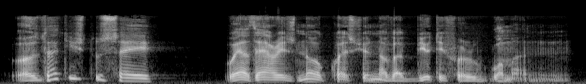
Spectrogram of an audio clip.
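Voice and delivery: sly, slyly teasing tone. Reading a detective story aloud, the narrator's friend adds a remark: slyly. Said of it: "he added slyly".

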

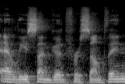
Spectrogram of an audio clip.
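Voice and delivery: plain

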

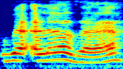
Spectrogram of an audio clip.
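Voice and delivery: put-on British accent. Pushed by another speaker to try one, doing a british accent. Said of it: "Try a British accent".

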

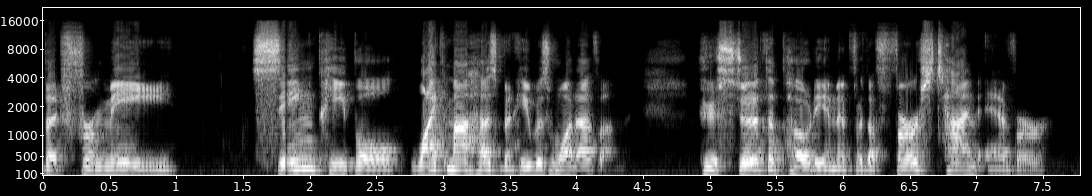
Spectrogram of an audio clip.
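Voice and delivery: emotional, choking-up voice, welling with feeling. Describing a loved one speaking at a forum, getting emotional. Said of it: "I'm gonna get emotional".

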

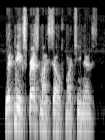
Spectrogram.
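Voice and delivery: usual speaking voice

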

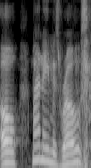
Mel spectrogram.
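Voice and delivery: slow, put-on girly voice. Retelling what a woman said after pulling him outside, imitating Rose in a girl accent. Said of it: "That's my girl accent".

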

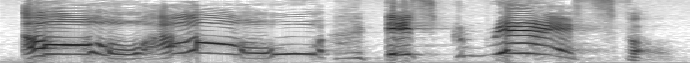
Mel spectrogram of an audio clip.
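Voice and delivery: very high shrill shrieking scream, long drawn-out oh. Narrating a story, voicing the Queen as tea spills, screaming. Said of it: "screamed the Queen".

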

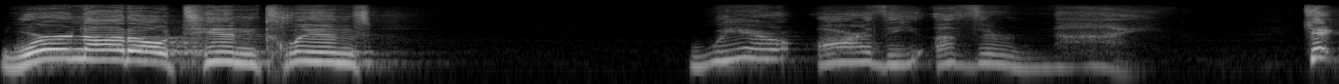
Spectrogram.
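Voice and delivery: acted hurt, wounded, disappointed tone. Speaker quoting Jesus from verse 17, acting out Jesus's hurt disappointment. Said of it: "a tone of hurt and disappointment in the voice of Jesus when he says".

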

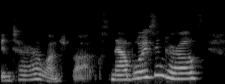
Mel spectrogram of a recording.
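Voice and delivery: plain reading voice

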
